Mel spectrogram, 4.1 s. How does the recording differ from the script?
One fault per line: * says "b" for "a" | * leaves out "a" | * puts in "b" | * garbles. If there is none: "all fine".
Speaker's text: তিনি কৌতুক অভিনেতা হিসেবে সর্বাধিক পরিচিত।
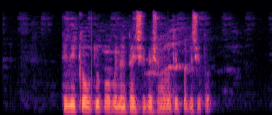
all fine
